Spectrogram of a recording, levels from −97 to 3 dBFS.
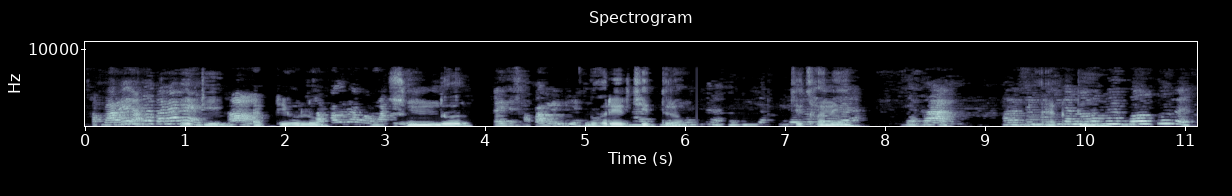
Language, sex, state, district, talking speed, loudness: Bengali, male, West Bengal, Paschim Medinipur, 50 wpm, -23 LUFS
